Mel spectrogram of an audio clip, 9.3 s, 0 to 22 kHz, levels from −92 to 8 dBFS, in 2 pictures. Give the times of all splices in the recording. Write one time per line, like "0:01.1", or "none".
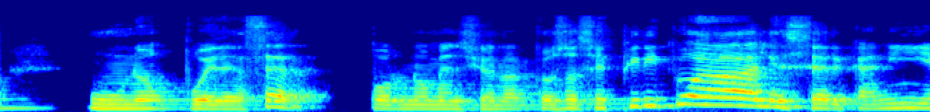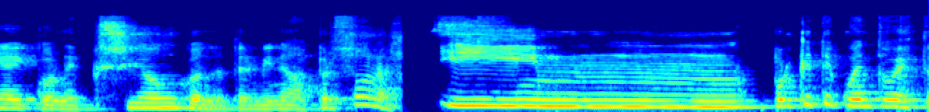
0:06.7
